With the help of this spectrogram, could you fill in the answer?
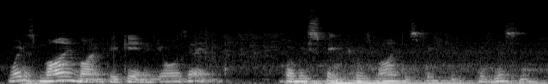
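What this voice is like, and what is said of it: London English accent. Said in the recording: “What does that voice contain? The particular accent. Where did that come from? Born in London.”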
